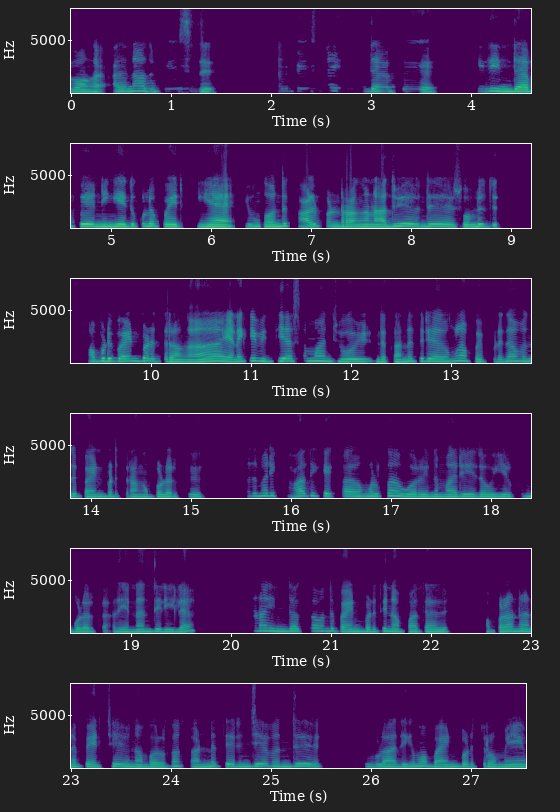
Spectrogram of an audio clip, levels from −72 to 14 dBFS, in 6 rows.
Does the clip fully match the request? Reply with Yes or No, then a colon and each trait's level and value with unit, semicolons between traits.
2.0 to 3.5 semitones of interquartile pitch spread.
Yes: average, 2.7 semitones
